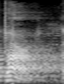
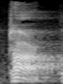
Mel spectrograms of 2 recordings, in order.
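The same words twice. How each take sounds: First: Dark with a sounded r; wrong rhotic dark; American dark with r. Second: Dark said dahk with r dropped; British dark, no r. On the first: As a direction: roll through the r in dark. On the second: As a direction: drop the r in Dark. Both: Shown as a demonstration. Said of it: "bukan dark".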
